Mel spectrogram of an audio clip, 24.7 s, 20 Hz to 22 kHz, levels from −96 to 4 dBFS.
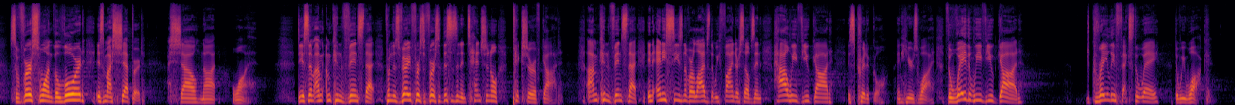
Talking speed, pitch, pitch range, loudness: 160 wpm, 180 Hz, 150-200 Hz, -31 LUFS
